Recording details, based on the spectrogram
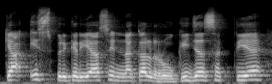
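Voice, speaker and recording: A man's voice: high voice, moderate pace, a little mellow. A man presenting an exam update, explaining step by step with frequent check-in tags.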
